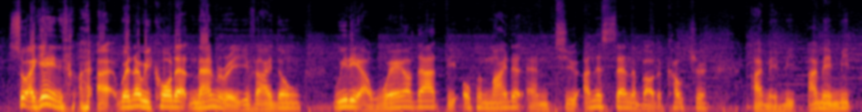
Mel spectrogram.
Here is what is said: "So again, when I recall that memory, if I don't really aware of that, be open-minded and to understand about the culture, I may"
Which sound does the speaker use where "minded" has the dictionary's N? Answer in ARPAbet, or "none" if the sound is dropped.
N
